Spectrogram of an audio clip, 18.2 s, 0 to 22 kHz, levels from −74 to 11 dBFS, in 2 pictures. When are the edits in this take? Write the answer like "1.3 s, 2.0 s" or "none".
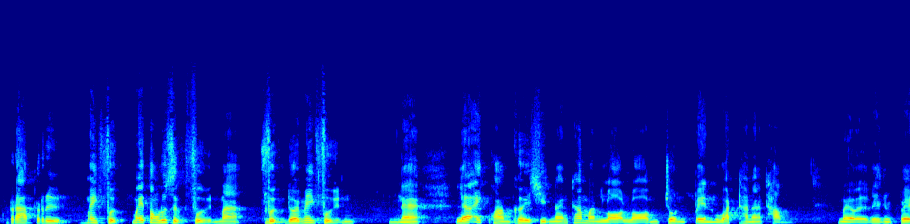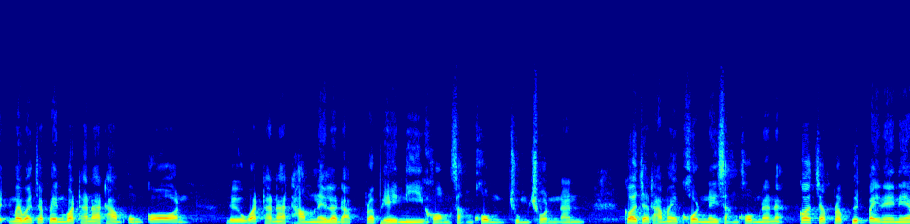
1.3 s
